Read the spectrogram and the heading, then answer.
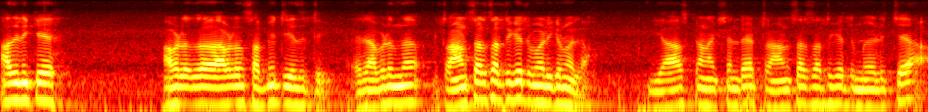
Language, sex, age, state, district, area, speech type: Malayalam, male, 60+, Kerala, Pathanamthitta, rural, spontaneous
